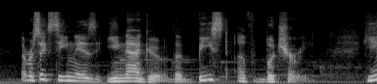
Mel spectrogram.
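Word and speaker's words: Yeenoghu: Our final demon lord is number 16, Yogu. My I definitely butcher that. Hold on. Hold on. Yagu. There it is. Number 16 is Yinagu, the beast of butchery.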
